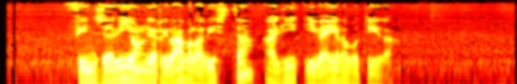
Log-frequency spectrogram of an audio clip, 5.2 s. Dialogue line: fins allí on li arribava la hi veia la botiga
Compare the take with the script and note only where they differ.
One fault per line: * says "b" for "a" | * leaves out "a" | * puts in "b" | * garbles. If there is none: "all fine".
* puts in "vista allí"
